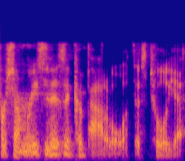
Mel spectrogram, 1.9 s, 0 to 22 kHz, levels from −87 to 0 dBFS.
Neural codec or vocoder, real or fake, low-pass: vocoder, 22.05 kHz, 80 mel bands, HiFi-GAN; fake; 7.2 kHz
